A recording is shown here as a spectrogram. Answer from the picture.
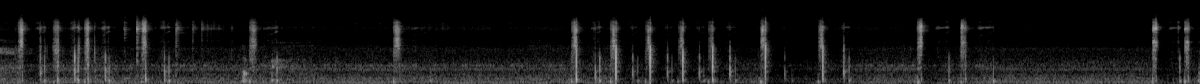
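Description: Rubber air blower bulb squeezed again and again, giving short sharp puffs of air to blow dust out of a camera's lens housing. There are a few scattered puffs, then a fast run of them about halfway through, and a couple more near the end.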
